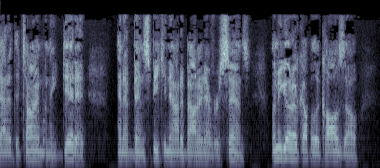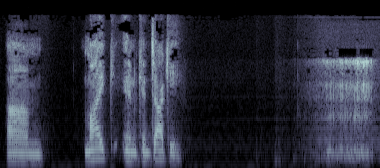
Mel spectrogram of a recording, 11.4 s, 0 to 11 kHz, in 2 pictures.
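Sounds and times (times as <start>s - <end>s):
speech: 0.0s - 6.4s, 7.0s - 8.5s
sleeping caller snoring over a phone call: 10.2s - 11.4s.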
